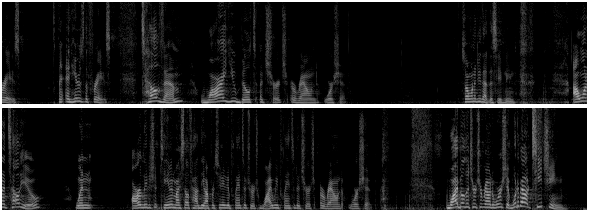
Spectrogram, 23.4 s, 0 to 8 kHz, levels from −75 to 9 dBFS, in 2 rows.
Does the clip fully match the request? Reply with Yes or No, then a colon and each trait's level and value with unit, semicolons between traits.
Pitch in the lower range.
No: high, 200 Hz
